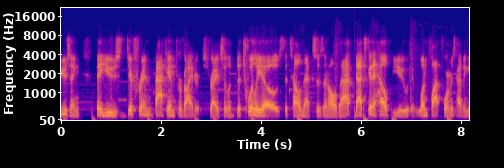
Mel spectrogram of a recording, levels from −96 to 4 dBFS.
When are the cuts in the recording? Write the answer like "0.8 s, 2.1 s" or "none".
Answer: 1.8 s, 5.8 s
